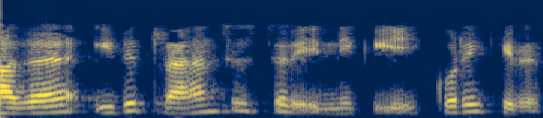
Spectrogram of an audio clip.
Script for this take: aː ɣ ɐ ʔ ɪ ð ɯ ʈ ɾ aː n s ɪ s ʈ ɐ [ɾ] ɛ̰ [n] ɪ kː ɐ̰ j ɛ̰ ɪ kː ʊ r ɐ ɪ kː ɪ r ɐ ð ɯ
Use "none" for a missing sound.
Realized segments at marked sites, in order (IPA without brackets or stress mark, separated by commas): ɾ, nː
